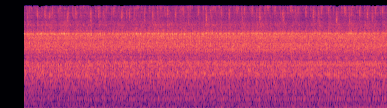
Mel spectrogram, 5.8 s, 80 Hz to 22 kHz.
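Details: 1998 Honda CR-V at cold idle in cold weather, worse below -5°C and absent when warm: steady high, thin squeal from the front of the engine; owner suspects the condenser pump pulley, unconfirmed.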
